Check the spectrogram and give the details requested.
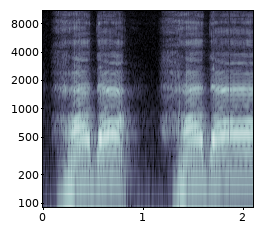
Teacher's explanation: هي باهتزاز الاوتار الصوتيه من اقصى الحلق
